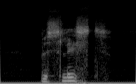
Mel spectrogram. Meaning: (adverb) definitely, absolutely; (verb) 1. past participle of beslissen 2. inflection of beslissen: second/third-person singular present indicative 3. inflection of beslissen: plural imperative
- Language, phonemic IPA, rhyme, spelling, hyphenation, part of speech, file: Dutch, /bəˈslɪst/, -ɪst, beslist, be‧slist, adverb / verb, Nl-beslist.ogg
